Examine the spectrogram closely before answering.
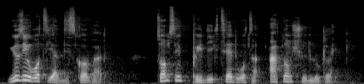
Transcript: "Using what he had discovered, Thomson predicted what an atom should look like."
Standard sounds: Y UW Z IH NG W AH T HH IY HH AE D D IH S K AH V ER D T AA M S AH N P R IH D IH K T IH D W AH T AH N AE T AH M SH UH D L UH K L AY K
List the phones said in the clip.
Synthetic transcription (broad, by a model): Y UW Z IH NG W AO T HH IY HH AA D D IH S K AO V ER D S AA M TH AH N P R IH D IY K T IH D W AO T AH N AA T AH M SH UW D L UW K L AY K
